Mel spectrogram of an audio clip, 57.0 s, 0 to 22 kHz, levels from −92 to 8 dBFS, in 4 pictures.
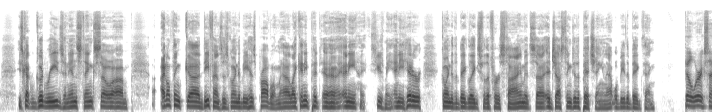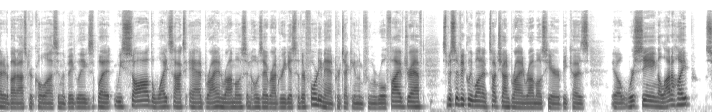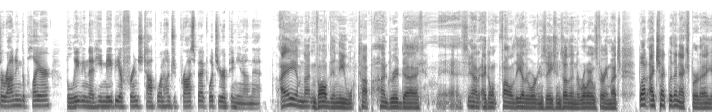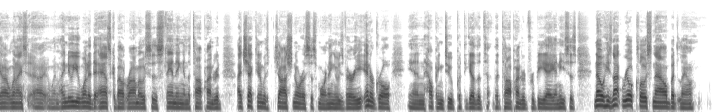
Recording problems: none

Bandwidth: 15.5 kHz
